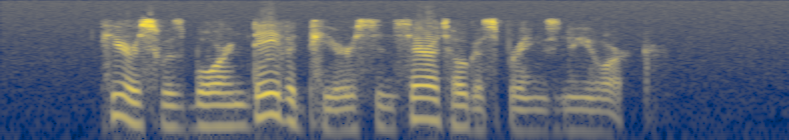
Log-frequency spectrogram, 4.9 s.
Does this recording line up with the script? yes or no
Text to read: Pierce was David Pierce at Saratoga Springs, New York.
no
